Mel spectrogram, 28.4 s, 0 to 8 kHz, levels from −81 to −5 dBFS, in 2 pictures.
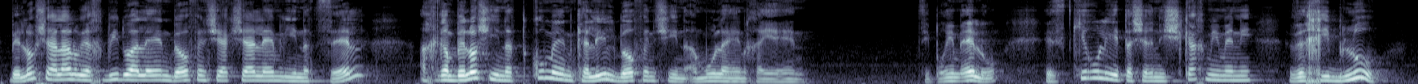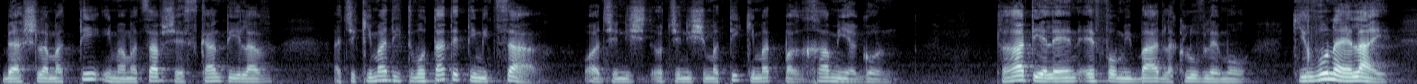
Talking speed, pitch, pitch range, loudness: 110 wpm, 125 Hz, 105-155 Hz, -23 LUFS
